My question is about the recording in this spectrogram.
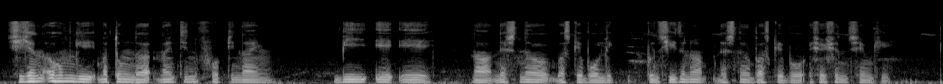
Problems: background sounds at intervals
